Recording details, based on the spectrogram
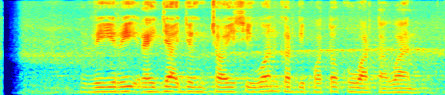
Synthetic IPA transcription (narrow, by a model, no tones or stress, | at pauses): riɾired͡ʒad͡ʒɨŋt͡ʃɔjsiwɔnkɨrdipɔt̪ɔkuwart̪awan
